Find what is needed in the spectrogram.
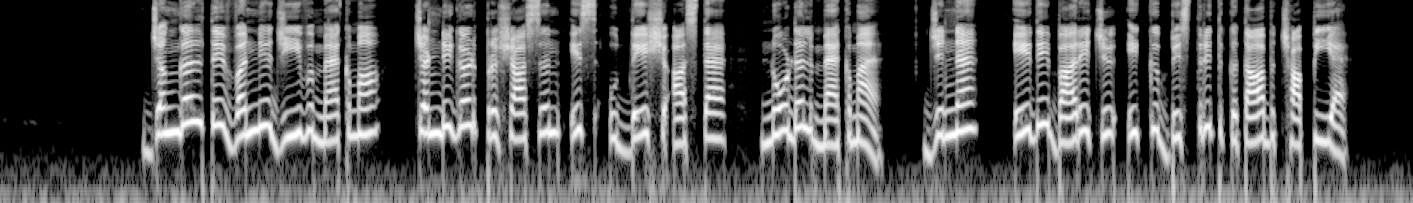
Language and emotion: Dogri, neutral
